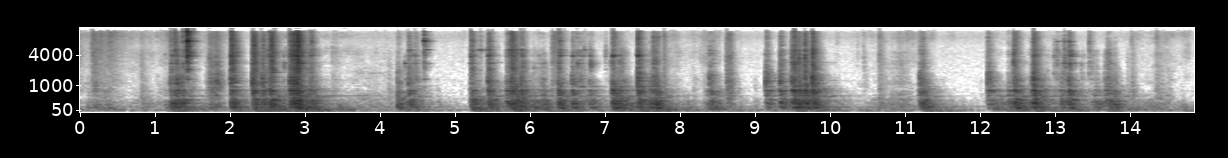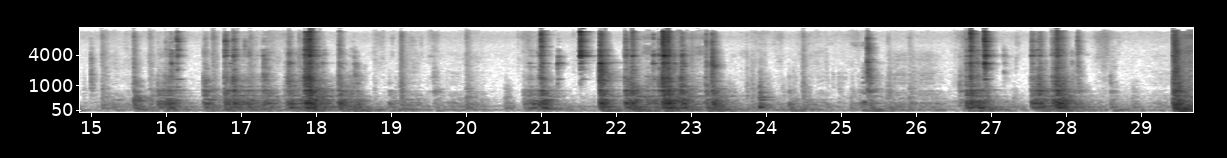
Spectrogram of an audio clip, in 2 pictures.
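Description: Pipe wrenches tightening threaded steam-pipe fittings: metal clicking and grating as the wrench jaws bite and turn the fitting, in spells of a second or two with short pauses while the wrench is reset.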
